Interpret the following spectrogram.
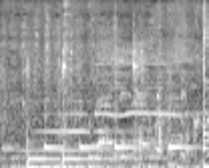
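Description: Background music: a slow melody of held notes that step from one pitch to the next.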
